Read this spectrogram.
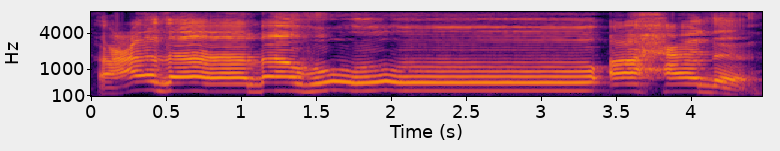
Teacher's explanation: दाल को यहाँ पर साकिन बनाकर पढ़ेंगे हालत वक्फ में। और अगर दाल साकिन होगा यानी दाल के ऊपर जज़म लगाकर पढ़ेंगे तो दाल के अंदर क़लक़ला करेंगे, क्योंकि दाल के ऊपर जज़म लगाने से दाल हुरूफ़ क़लक़ला के हुरूफ में से एक हर्फ है।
